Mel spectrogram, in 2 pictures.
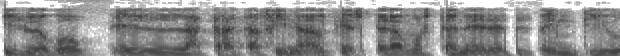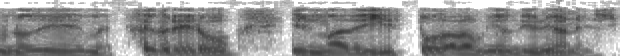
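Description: Here a man talks at a moderate pace with very even loudness and ordinary pitch variation. It is a normal speaking voice. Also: fairly low pitch for a man. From Spain, Valladolid. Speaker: farmers' union representative. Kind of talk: phone interview.

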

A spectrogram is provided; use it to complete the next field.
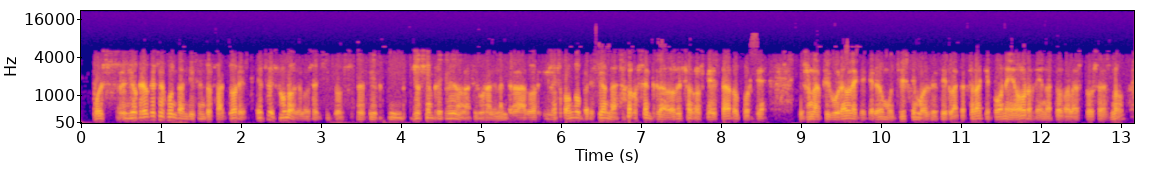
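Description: A man at a very fast pace, over noticeable background noise. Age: 60s. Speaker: assistant handball coach. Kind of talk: radio interview.

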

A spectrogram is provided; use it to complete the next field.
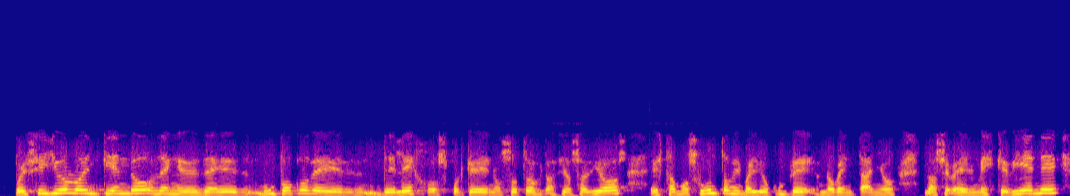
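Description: Very slow speech from a woman at a fairly high pitch, with ordinary pitch variation. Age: 80s+. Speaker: grandmother. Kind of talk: radio interview. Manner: halting.

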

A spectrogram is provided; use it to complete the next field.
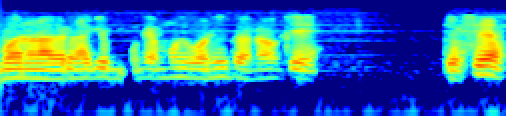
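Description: A man is speaking. His pace is moderate. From Toledo province, Spain. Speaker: novice bullfighter. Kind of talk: radio interview. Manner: halting, repeats words.

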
